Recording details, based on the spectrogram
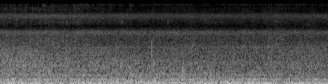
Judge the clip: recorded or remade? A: remade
